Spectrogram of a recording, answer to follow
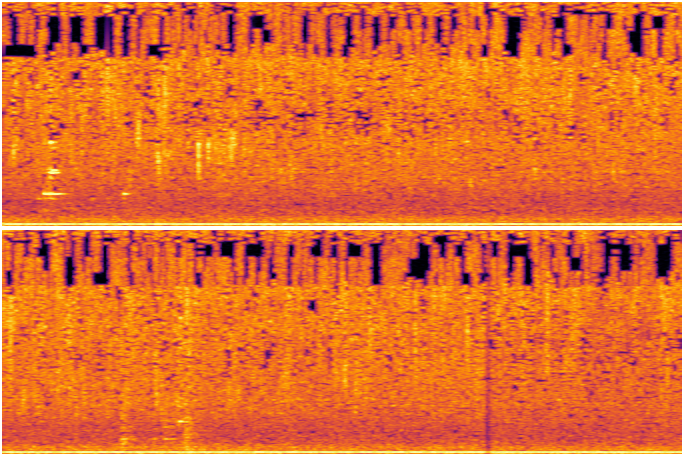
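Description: Seafood and vegetables sizzling in a frying pan over a gas burner, under a steady low hum.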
